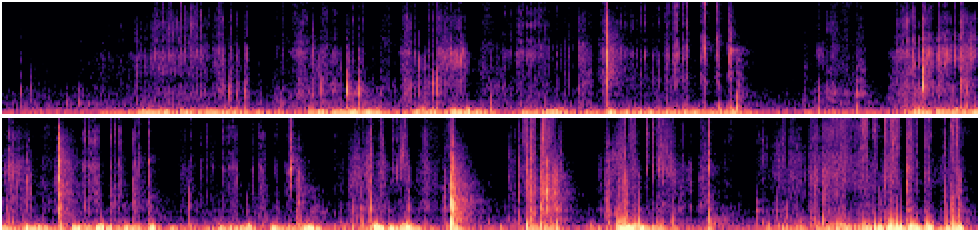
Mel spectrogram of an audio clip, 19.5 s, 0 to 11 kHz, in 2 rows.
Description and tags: soft sound produced by book pages moving fast. recorded with Rode NT4 mic->Fel preamplifier->IRiver IHP120 (line-in) /sonido muy suave producido al mover las páginas de un libro
paper, percussion, book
